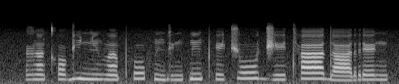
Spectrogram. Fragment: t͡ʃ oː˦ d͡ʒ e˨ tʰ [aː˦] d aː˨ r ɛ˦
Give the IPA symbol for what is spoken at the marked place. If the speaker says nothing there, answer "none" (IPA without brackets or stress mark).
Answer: aː˦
